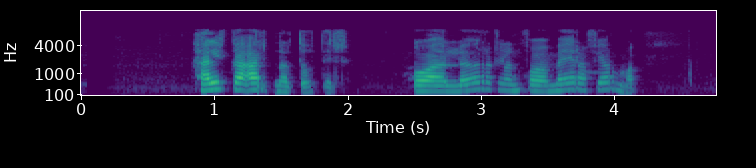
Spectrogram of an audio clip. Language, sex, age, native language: Icelandic, female, 14, Icelandic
